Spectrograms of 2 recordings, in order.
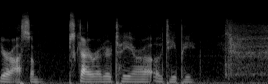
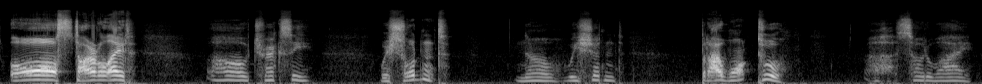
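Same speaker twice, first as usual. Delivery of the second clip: higher, slow swooning romance-novel voices; melodramatic lovers; 6 semitones higher, 11 dB louder, slower than usual. Acted. Reader parodying a steamy romance scene, swooning. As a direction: ham up the forbidden love.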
